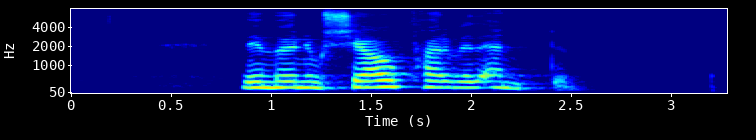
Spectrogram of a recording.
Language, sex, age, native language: Icelandic, female, 60-69, Icelandic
